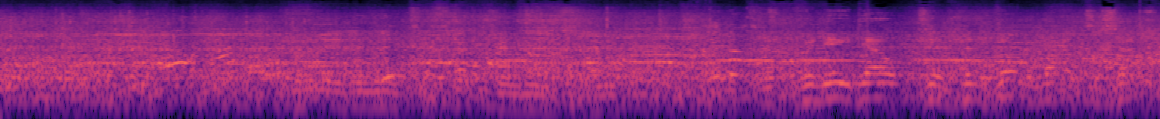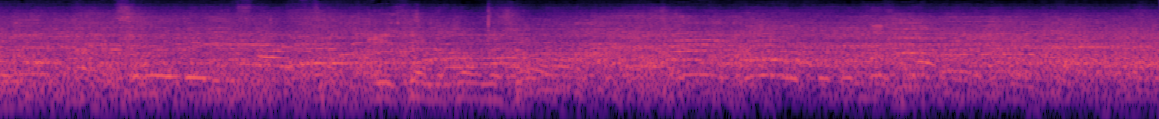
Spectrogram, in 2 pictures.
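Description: A large crowd sings and cheers loudly throughout.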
